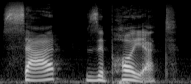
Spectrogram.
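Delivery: "Sar ze payat" spelled out very slowly, each word apart; slow careful demo. Shown as a demonstration. Teacher breaking down the phrase for learners, very slow and careful. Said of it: "sar is used by itself".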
